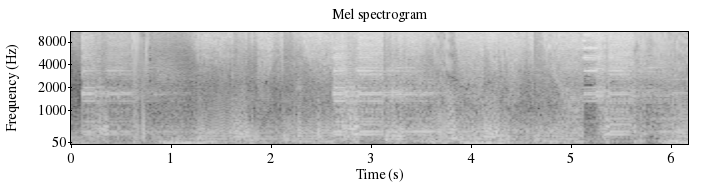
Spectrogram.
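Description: Electronic sound-art installation output: layered synthesized tones and drones, made with Renoise and the MicroTonic drum synth, changing in pitch and texture every second or so as a hand passes over the piece's light sensors.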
